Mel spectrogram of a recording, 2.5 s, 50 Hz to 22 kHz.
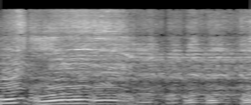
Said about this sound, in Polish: Jak to jest na tym jednym motocyklu? Czym jeździcie w ogóle? Suzuki RM85.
